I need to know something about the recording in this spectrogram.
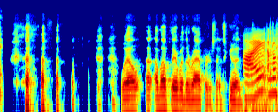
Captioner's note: chuckles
